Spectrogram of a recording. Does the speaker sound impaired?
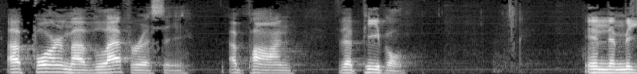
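Yes: slowed speech, swallowing problems; progressive condition, prayed for over 4 years, speech and swallowing affected; reading down about 30 words per minute last year, 50 over two years.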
